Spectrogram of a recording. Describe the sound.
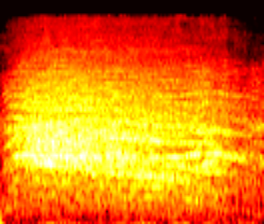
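A crowd of children shouts "no" together on cue from a host at a live show, one loud, sustained burst of many voices that tapers off toward the end.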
